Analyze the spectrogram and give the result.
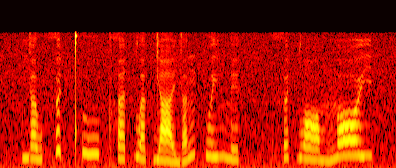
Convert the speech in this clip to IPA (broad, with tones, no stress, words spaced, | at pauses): jɐ˨˩whɵ˥t̚pʰuː˧ pʰɐ˨˥t̚wɐ˨k̚jaː˨˩jɐ˥ŋ kʷe˨˧j n̪ɪ˨˥k̚ | hɵ˨t̚wɔː˨˩m n̪ɔː˧j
